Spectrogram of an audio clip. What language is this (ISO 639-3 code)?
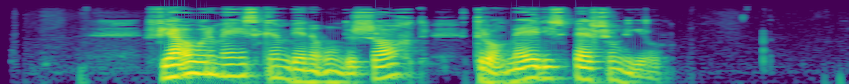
fry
